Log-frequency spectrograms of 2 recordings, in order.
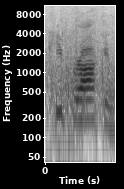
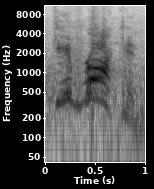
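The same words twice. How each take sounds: First: It is said softly, like an inner voice. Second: It is said loudly with pumped-up energy. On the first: The message is meant calmly, as a private thought. "saying an inside head voice" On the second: The message is meant as hyped-up cheering. "like a fist pump"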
